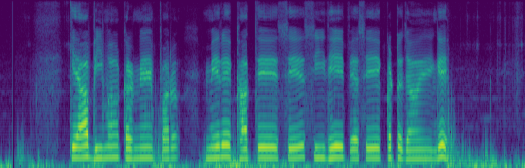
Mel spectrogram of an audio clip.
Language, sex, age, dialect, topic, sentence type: Hindi, male, 46-50, Kanauji Braj Bhasha, banking, question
